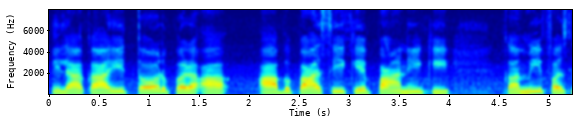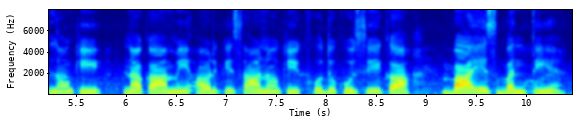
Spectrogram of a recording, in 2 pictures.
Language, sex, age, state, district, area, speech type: Urdu, female, 45-60, Bihar, Supaul, rural, read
